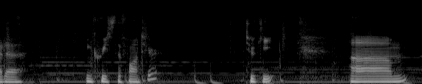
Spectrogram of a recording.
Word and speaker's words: Tuki: Tuki. Um, I think her name is pronounced Tsuki in Japanese. Suki because there's no two sound, but I don't know. Just stylistically, it's Tuki.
